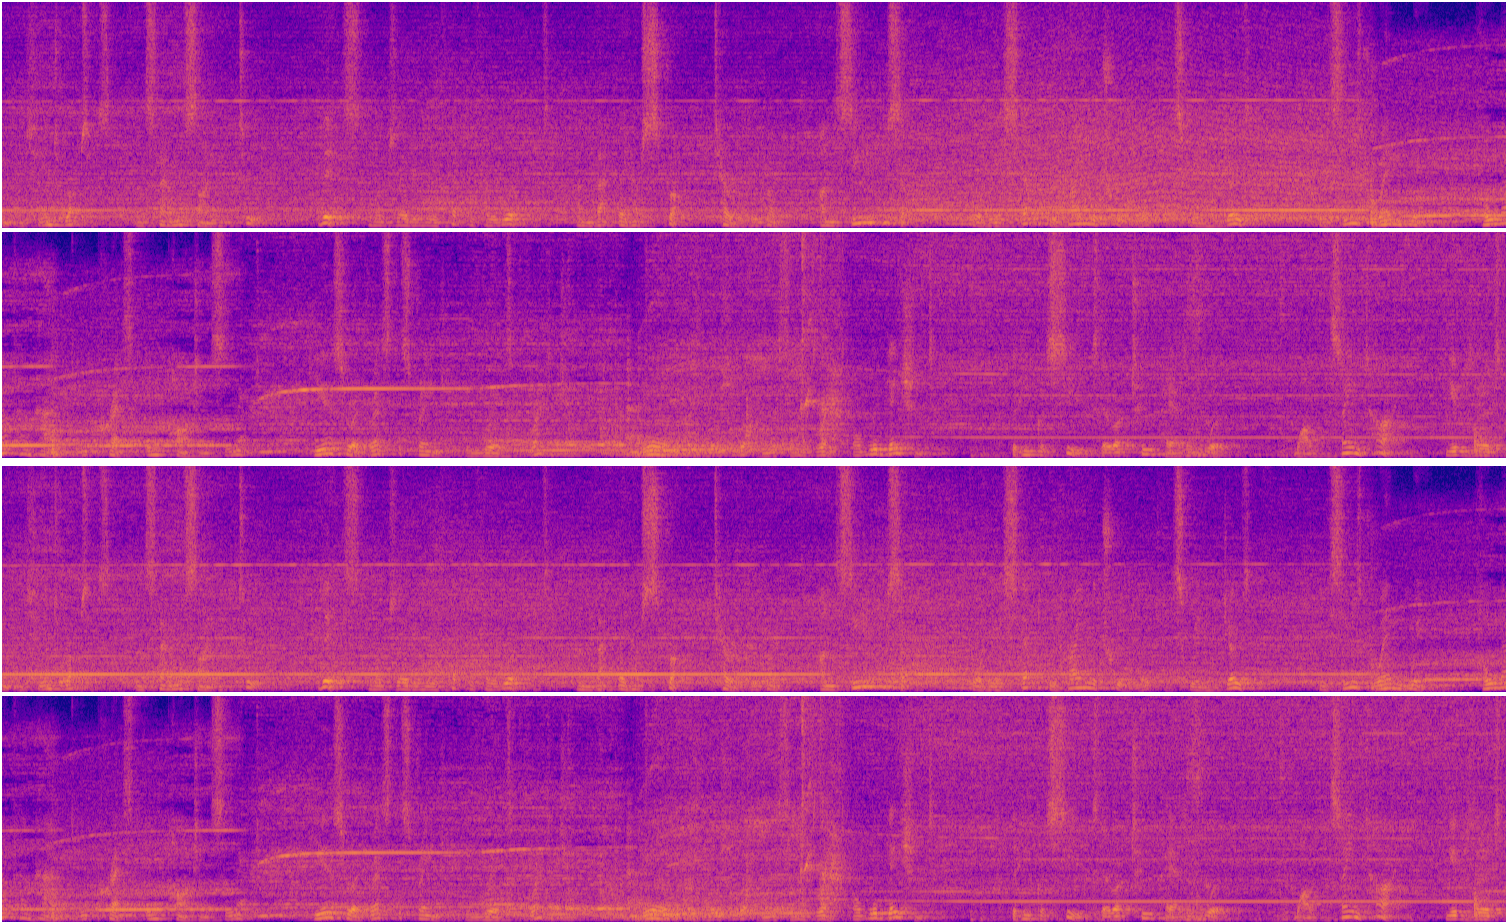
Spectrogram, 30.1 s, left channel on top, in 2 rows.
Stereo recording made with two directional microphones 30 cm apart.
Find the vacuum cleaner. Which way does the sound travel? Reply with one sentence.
You can hear the vacuum cleaner go left and come back.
